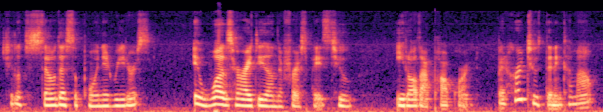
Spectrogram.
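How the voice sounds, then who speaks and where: Creaky-voiced woman teaching reading. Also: medium pitch, moderate pace, warm tone, low-quality recording. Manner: instructive, addresses listeners directly, thinks aloud. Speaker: teacher reading aloud to children. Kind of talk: children's read-aloud reading lesson.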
